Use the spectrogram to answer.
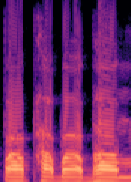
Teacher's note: ತುಟಿಗಳನ್ನು ಸ್ಪರ್ಶ ಮಾಡಿಕೊಂಡು ತುಟಿಗಳನ್ನು ಜೋಡಿಸಿ ಹೇಳುವಾಗ ಪ ಆಗೋಗುತ್ತೆ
